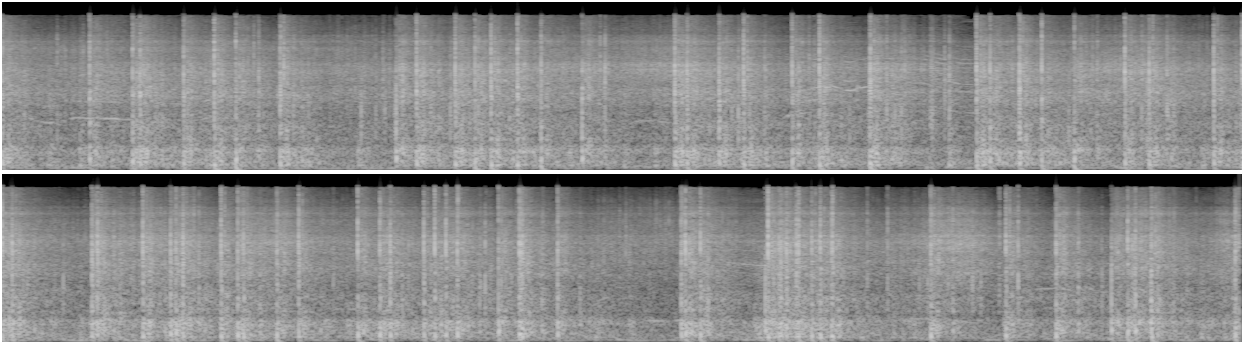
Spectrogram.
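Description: Aerial fireworks going off in a loud, unbroken run of rapid bangs and crackles.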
